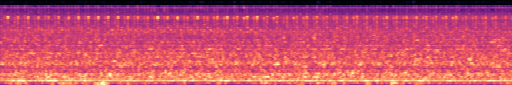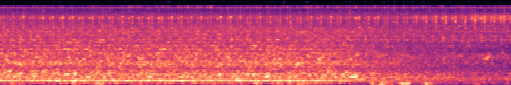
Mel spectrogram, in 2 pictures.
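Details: Nissan Almera after replacing the radiator fan motor and topping up coolant, first start: quiet, even idle with a light steady tick in the background and no stumbles; engine running normally.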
